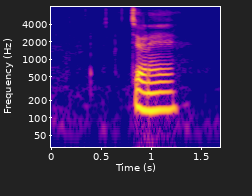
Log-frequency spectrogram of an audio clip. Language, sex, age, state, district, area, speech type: Santali, male, 18-30, West Bengal, Uttar Dinajpur, rural, read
